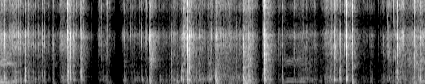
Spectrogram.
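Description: Cardboard box and inner packaging scraping and crinkling as a heavy boxed toy train set is worked out of its outer box: irregular rustles and scrapes with small sharp knocks.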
